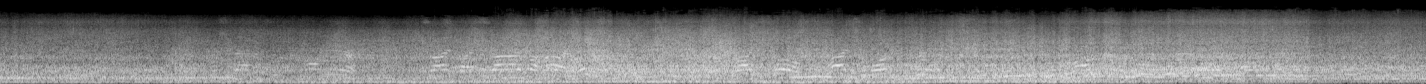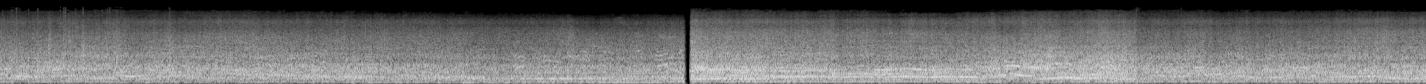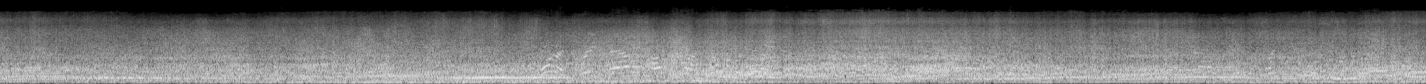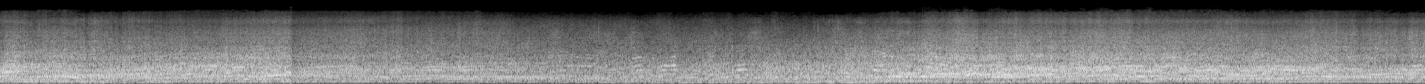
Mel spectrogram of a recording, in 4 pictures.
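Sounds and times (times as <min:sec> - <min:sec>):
race car engines: 0:00.0 - 0:57.0.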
